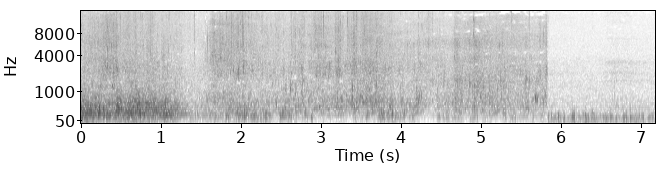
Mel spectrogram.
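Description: Wind buffeting the camera microphone, with small lake waves washing onto the shore, loudest in the first second. The sound drops at a cut about a second in, and near the end it turns duller as the high hiss cuts off suddenly.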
